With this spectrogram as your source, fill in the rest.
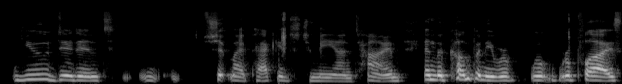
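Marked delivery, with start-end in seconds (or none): none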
